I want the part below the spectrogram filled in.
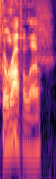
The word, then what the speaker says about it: Garofalo: Garofalo.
